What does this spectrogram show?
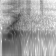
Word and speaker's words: worked: Worked. D. We'll pronounce it like ta sound.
